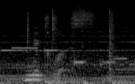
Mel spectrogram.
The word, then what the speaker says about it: Nicholas: A lot of people pronounce the letter N, but actually that is not correct. Okay? So again, that should be Nicholas.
